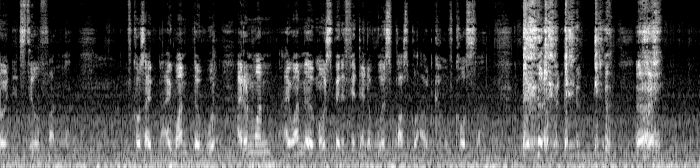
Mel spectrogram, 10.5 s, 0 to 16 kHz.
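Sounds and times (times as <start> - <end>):
speech: 0.1 - 10.1
throat clearing: 7.8 - 10.0
wet coughs: 7.8 - 10.0.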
